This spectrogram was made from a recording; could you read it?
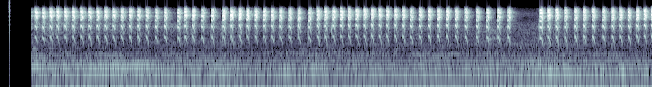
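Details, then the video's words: A long-tailed shrike tutor recording with pauses gives a fast, harsh, rasping chatter of about ten notes per second, broken by two brief pauses; nothing else is heard. "Masteran suara Tengkek Buto jernih dengan jeda"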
